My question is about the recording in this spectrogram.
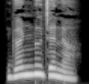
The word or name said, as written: ಗಂಡುಜನ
